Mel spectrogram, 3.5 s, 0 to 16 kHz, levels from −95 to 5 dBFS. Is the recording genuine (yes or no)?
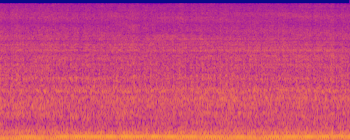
no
